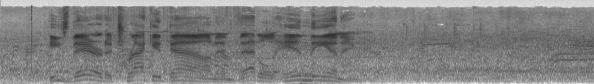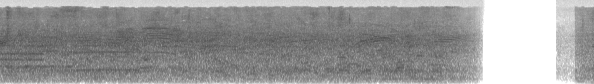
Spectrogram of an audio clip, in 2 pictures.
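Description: A large crowd murmurs steadily in an open stadium.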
